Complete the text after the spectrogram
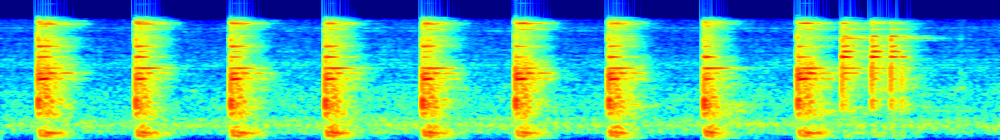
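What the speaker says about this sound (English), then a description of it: "Start by hammering on the corners." A hammer strikes the corners of hot steel being forged into a pair of shears: nine evenly spaced ringing blows on the anvil, then a quick burst of four lighter taps, close and loud.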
